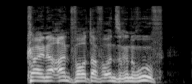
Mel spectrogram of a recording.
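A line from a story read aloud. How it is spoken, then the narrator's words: Shouting over noise. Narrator (German): brüllte Cat über den Lärm vom hinteren Bereich der Brücke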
